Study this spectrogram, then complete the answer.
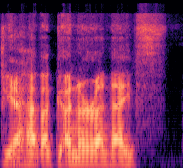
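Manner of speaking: put-on Irish accent. Trying out an accent for fun: imitating an irish accent. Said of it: "that's Irish".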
